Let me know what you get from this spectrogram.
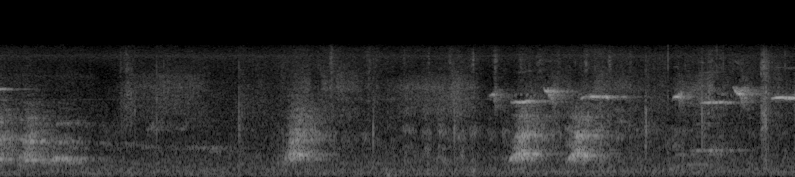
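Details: Caucasian Shepherd Dog named Pələng, one year and one month old, in Azerbaijan; a few hoarse, spaced barks at a distance, with whistled bird chirps in the background.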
